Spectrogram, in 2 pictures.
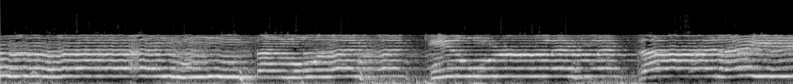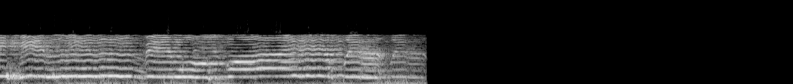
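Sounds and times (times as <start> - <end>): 
recitation of a surah: 0.0 - 12.2.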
